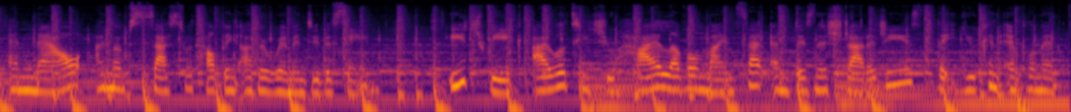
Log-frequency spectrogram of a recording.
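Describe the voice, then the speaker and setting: A woman reading a polished, welcoming scripted intro to her podcast as its host. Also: on the low side. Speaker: podcast host and business coach.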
